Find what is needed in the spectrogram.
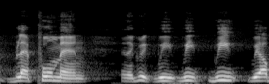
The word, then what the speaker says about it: blepomen: The word there is blepomen in the Greek. We see Jesus. Blepomen, to observe, to be watchful of, to discover by use. Blepomen. We blepomen Jesus, spelled how it's pronounced, B-L-E-P-O-M-E-N. We observe Jesus.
